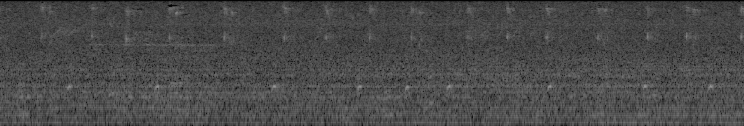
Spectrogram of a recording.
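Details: Pair of Coppersmith barbets heading off to feed their chicks, recorded from a house rooftop: soft hollow single tuk notes repeated steadily about every two-thirds of a second, with faint high ticking and a constant low background rumble.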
